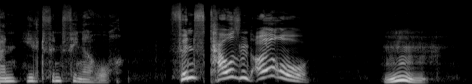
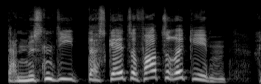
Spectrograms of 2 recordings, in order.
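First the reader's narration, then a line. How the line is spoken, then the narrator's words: Man calling out. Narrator (German): rief der Mann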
